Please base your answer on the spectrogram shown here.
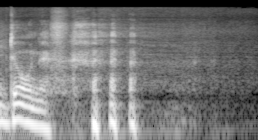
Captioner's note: laughing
